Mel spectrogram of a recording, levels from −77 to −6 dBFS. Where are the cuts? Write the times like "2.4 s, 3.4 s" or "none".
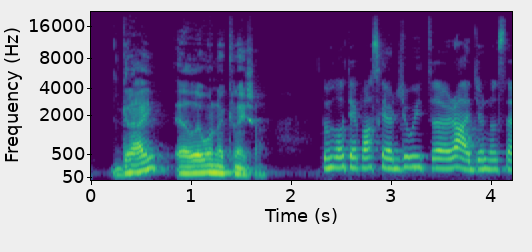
2.2 s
